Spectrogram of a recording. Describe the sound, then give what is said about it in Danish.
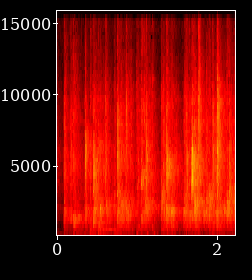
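Audience applause greets a guest introduced as a dentist at a live show in a blues bar, a dense, steady patter of many hands clapping throughout. “Mine damer og herrer, giv en stor hånd til en tandlæge.”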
